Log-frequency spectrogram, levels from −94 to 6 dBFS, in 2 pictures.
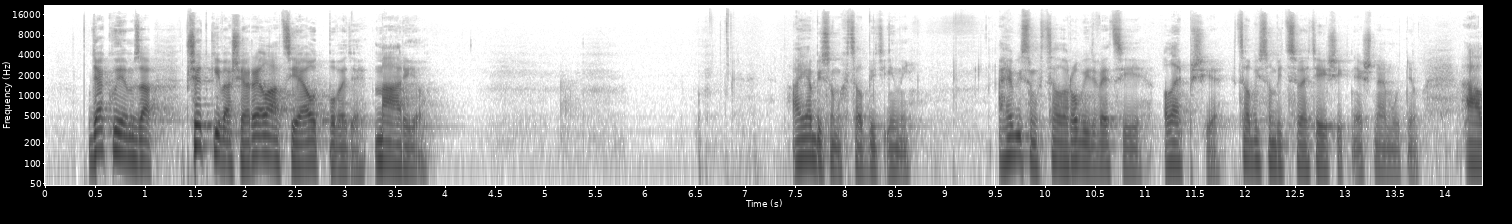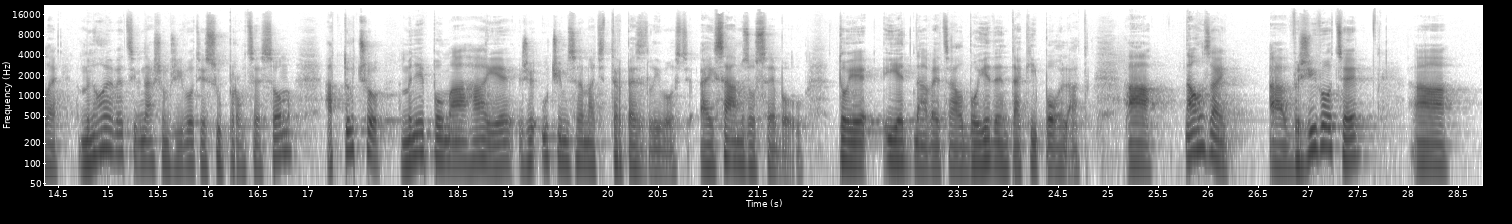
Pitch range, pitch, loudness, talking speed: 90-110 Hz, 100 Hz, -29 LUFS, 140 wpm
